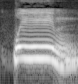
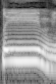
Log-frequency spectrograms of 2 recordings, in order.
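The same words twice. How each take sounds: First: The lips push forward and round on the q. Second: The lips stay unrounded on the q. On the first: "harus monyong. Qim dari maju ke mundur" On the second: "tidak perlu monyong. Udah langsung qim"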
